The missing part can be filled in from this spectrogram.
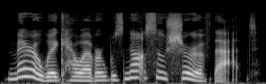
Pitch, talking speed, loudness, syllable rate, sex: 235 Hz, 180 wpm, -18 LUFS, 4.9 syllables/s, female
